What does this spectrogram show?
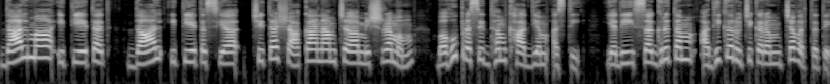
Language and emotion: Sanskrit, neutral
